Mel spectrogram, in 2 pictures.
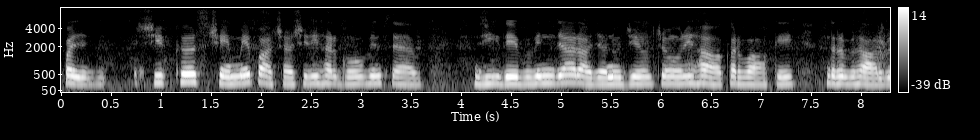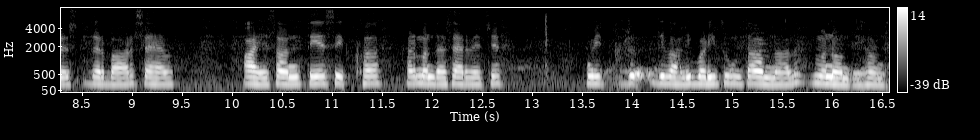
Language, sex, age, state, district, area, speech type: Punjabi, female, 30-45, Punjab, Gurdaspur, urban, spontaneous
